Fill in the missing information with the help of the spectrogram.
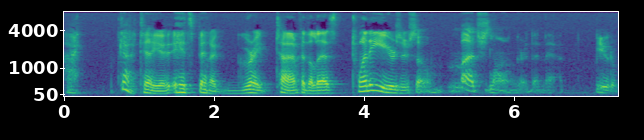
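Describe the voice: The passage is delivered as plain reading aloud.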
